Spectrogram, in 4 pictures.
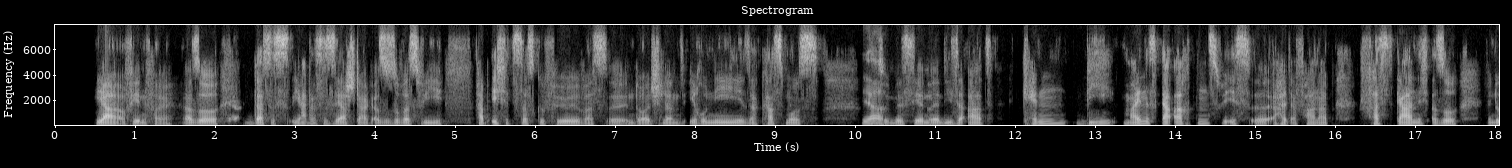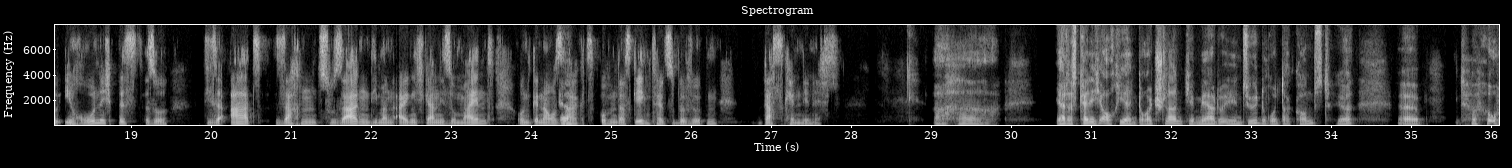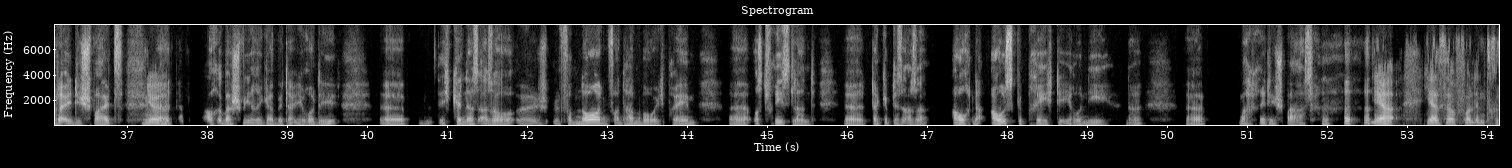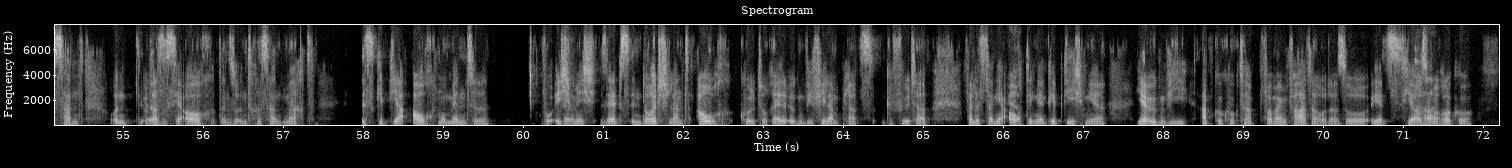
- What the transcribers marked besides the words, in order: other background noise; stressed: "Art"; stressed: "das"; unintelligible speech; giggle; other noise; giggle; stressed: "auch"; stressed: "auch"
- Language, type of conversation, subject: German, podcast, Hast du dich schon einmal kulturell fehl am Platz gefühlt?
